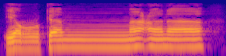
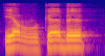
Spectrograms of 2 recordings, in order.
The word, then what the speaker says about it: اركب معنا: كذلك في قوله تعالى في إدغام الباء في الميم وهو الحالة السابعة، حفص من طريق الشاطبية في قوله تعالى اركب معنا يدغم الباء في الميم ويصير النطق بميم المشددة، هكذا اركم معنا، فإذا وقف بين الباء وأظهرها وقلقلها اركب.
